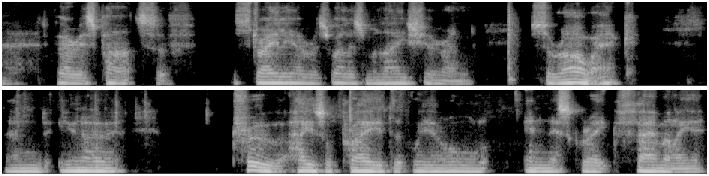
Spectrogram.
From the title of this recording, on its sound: Malaysia Meets (Zoom)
